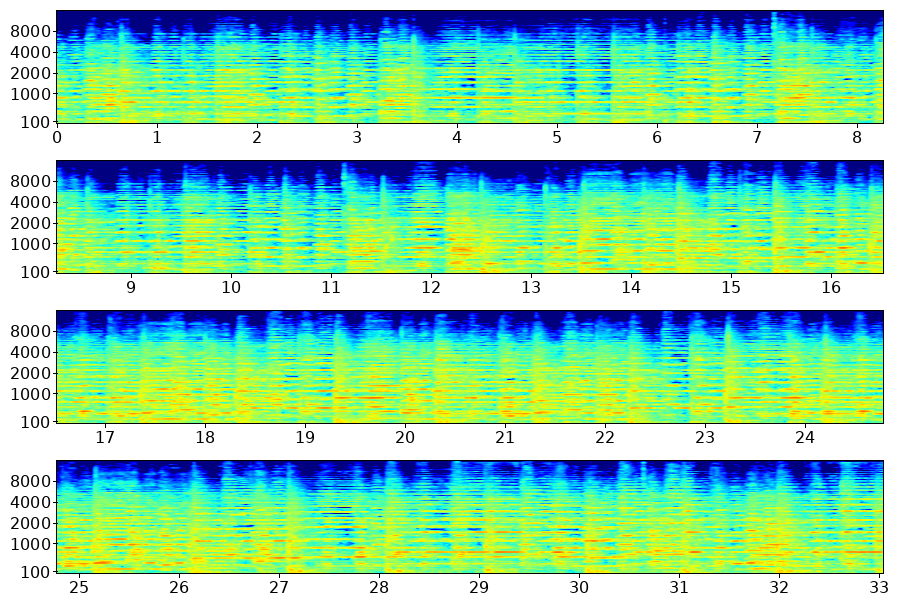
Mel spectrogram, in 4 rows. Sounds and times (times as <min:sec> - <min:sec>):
Violin, fiddle: 0:00.0 - 0:33.0.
